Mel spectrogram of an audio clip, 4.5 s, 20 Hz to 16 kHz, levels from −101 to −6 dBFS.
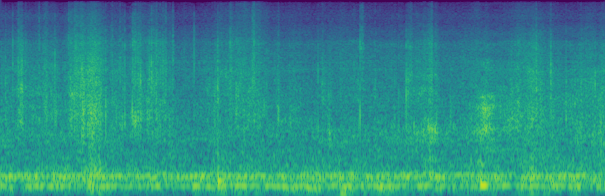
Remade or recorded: remade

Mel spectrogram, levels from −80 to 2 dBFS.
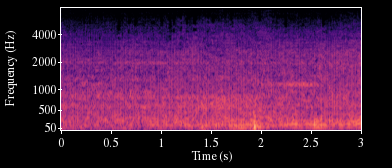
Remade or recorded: remade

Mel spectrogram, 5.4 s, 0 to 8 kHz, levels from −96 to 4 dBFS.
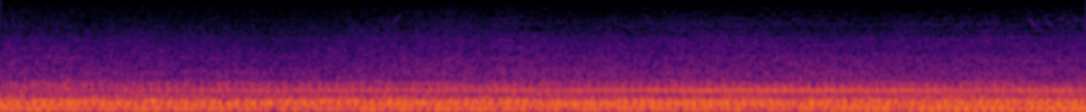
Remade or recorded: recorded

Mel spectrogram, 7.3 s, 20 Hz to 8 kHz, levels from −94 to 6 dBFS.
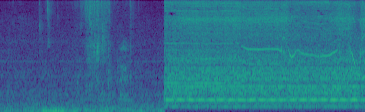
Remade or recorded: recorded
